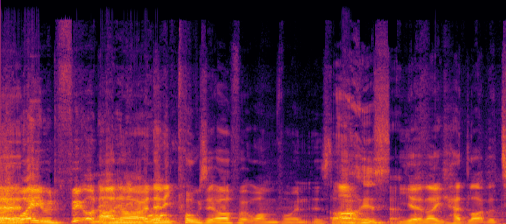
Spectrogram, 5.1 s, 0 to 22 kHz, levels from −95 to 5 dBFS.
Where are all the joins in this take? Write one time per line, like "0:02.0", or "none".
0:03.9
